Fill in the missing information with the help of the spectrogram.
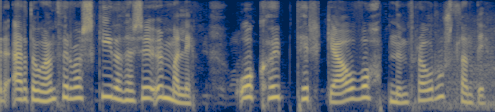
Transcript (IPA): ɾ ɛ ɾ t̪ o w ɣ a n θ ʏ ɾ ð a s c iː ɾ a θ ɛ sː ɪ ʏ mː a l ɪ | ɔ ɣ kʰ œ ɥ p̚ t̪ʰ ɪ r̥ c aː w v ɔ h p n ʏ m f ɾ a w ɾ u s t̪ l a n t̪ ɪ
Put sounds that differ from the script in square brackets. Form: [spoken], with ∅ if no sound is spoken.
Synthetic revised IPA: ɾ ɛ ɾ t̪ o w ɣ a n θ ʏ ɾ [v] a s c iː ɾ a θ ɛ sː ɪ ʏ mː a l ɪ | ɔ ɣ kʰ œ ɥ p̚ t̪ʰ ɪ r̥ c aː w v ɔ h p n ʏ m f ɾ a w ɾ u s t̪ l a n t̪ ɪ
